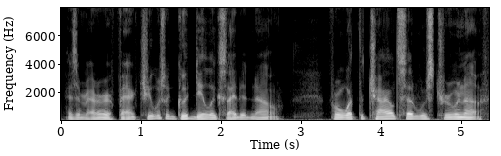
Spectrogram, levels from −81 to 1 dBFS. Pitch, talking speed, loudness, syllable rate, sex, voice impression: 100 Hz, 225 wpm, -18 LUFS, 5.1 syllables/s, male, masculine, adult-like, slightly thick, slightly muffled, cool, slightly calm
